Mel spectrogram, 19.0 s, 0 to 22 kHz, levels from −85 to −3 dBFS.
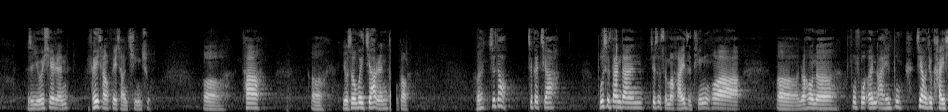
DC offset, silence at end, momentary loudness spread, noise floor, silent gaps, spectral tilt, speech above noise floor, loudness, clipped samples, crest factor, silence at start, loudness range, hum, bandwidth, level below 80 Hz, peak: under 0.1%; 0 s; 14 LU; -60 dBFS; none; -4 dB/octave; 35 dB; -26 LUFS; under 0.1%; 20 dB; 0.55 s; 5 LU; none; 8 kHz; -76 dBFS; -8 dBFS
